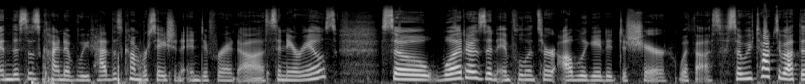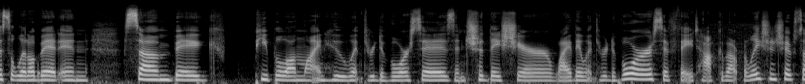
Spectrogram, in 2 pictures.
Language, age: English, 30-49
